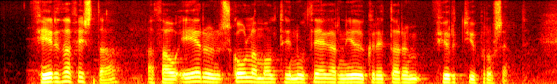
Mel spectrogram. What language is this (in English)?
Icelandic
